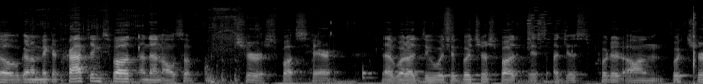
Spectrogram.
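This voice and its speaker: A man's fairly low voice with a bright, sharp tone, a Norwegian accent and a moderate pace. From Norway. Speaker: gaming YouTuber. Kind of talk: let's play gameplay commentary. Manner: halting, many fillers.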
